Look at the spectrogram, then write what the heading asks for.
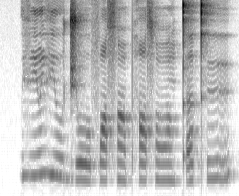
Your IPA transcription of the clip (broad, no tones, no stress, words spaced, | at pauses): vʲũvʲuːd͡ʒoːfa sˤɐ̃pʰɛsˤõː kʼɐkʰʉː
